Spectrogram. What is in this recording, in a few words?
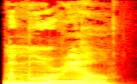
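"memorial", British English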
